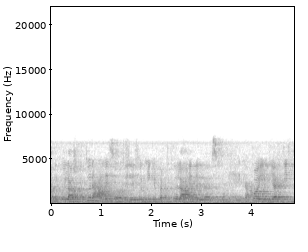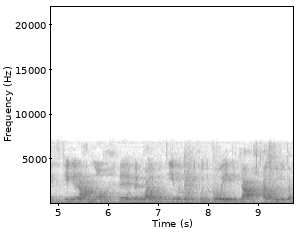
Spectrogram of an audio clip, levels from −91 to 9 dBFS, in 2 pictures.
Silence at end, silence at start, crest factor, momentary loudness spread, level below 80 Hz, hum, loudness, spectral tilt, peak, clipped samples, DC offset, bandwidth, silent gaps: 0 s; 0 s; 18 dB; 8 LU; -48 dBFS; none; -39 LUFS; -3.5 dB/octave; -22 dBFS; under 0.1%; under 0.1%; 7.6 kHz; none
